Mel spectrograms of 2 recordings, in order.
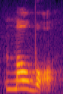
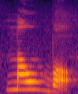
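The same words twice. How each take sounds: First: It is said with an American accent. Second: The same.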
